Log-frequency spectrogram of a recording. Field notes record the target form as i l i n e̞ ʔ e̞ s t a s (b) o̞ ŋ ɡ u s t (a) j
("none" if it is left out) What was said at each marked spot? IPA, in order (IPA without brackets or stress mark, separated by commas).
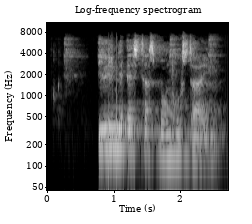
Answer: b, a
